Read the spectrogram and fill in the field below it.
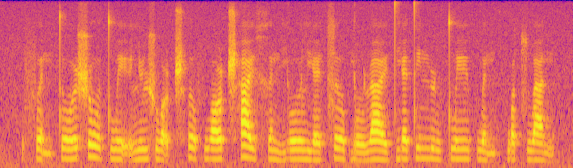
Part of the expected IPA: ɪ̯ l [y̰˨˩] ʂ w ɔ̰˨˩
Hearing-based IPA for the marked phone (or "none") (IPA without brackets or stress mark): y˧˥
